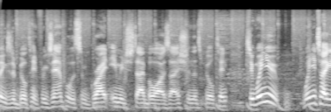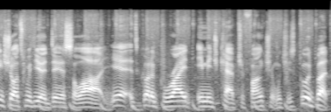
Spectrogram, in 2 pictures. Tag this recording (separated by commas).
Music, Speech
